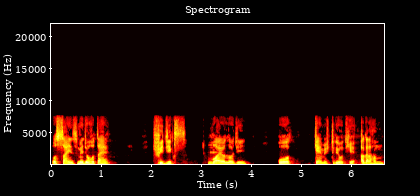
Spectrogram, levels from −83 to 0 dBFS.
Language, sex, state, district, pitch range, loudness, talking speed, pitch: Hindi, male, Uttar Pradesh, Muzaffarnagar, 155-195 Hz, -15 LUFS, 135 wpm, 170 Hz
